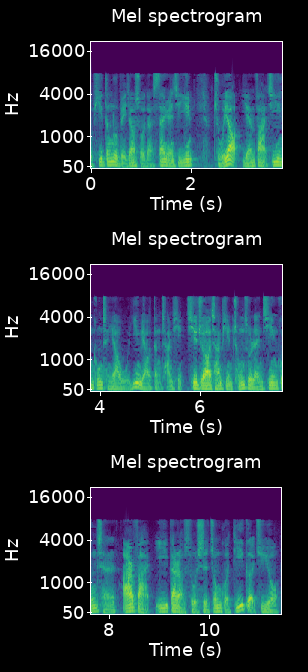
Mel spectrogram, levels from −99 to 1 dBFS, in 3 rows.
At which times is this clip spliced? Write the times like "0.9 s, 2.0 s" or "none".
5.7 s, 8.2 s, 9.2 s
